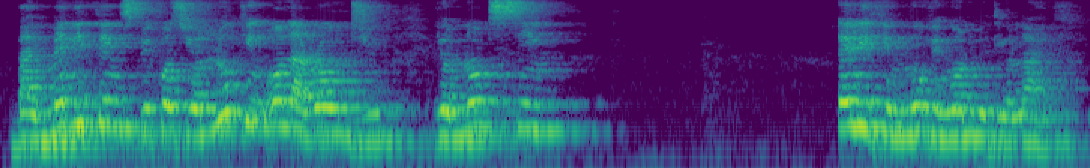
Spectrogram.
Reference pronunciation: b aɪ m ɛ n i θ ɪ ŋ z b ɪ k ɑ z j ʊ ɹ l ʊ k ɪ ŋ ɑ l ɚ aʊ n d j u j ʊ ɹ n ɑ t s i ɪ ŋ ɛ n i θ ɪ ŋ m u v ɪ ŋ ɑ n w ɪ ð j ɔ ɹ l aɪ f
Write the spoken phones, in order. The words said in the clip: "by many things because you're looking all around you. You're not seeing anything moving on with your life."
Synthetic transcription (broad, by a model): b aɪ m ɛ n i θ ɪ ŋ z b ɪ k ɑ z j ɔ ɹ l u k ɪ ŋ ɑ l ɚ aʊ n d j u j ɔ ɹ n ɑ t s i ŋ ɛ n i θ ɪ ŋ m u v ɪ ŋ ɑ n w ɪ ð j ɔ l aɪ f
